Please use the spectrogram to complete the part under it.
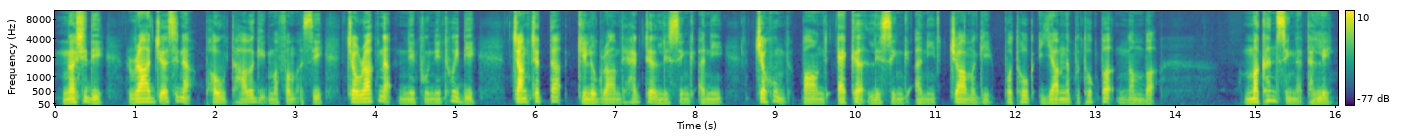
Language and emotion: Manipuri, neutral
